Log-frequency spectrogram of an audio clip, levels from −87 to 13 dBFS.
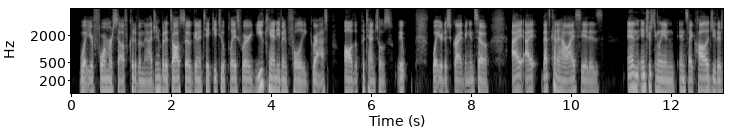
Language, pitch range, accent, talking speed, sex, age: English, 105-115 Hz, American, 220 wpm, male, 20-39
